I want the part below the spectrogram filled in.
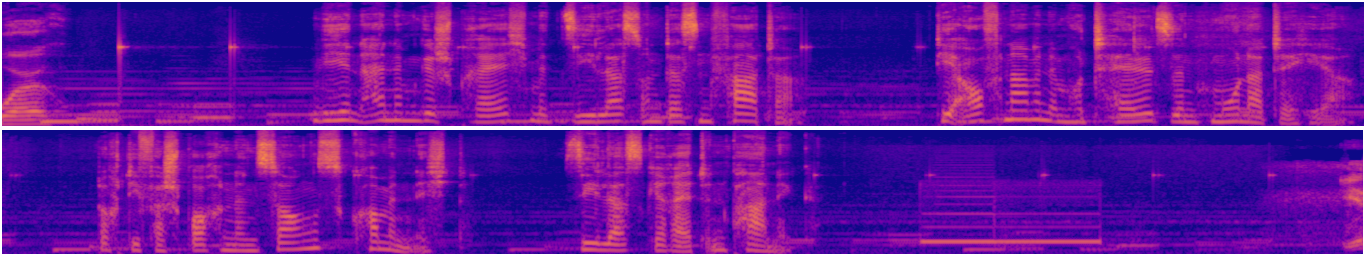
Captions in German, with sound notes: Wie in einem Gespräch mit Silas und dessen Vater. Die Aufnahmen im Hotel sind Monate her. Doch die versprochenen Songs kommen nicht. Silas gerät in Panik. (Freizeichen)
